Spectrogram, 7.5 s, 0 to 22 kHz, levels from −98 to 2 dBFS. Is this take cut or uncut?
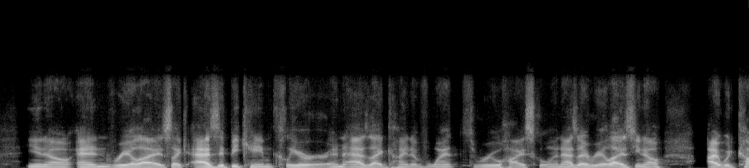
uncut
